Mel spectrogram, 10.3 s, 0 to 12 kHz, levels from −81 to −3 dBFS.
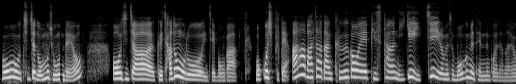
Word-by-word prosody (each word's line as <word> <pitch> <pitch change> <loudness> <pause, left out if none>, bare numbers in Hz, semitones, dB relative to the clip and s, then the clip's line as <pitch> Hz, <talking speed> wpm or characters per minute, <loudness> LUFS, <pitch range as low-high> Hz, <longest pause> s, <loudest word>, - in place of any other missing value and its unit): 어 260 +1 +4
진짜 225 +3 +1
너무 210 +6 +1
좋은데요? 190 - -2 0.6
어 220 +1 +5
진짜 205 -3 +2
그 180 - -1
자동으로 205 - +2
이제 150 0 -8
뭔가 150 0 -7 0.4
먹고 195 +8 +2
싶을 200 -5 -7
때 175 -2 -5
‘아 380 +1 +4
맞아. 285 +2 +1
난 230 -3 0
그거에 265 +1 +2
비슷한 245 +1 -5
이게 205 +10 -1
있지.‘ 265 - -3
이러면서 205 -4 -3
먹으면 220 +6 -1
되는 170 -2 -8
거잖아요. 150 -2 -12
210 Hz, 310 characters per minute, -20 LUFS, 175-255 Hz, 0.6 s, 어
